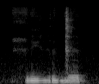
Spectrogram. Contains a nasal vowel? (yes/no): no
